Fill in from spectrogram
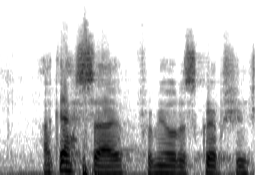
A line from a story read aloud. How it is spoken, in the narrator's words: said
